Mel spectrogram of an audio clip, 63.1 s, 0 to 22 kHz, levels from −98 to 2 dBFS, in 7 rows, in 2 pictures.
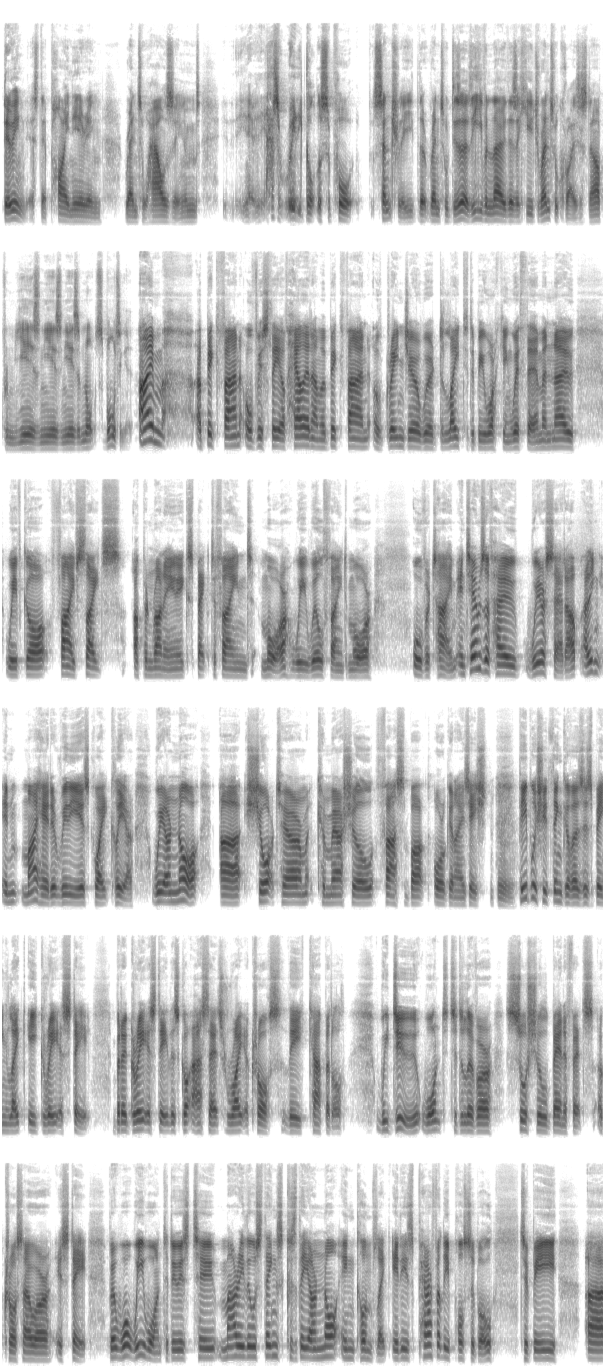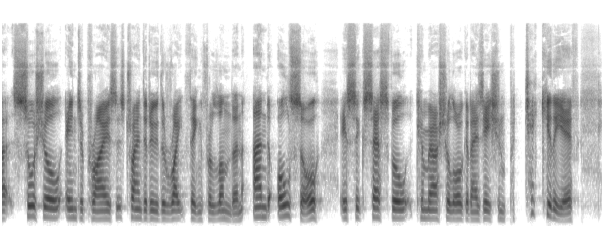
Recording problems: thin; very; fading below 400 Hz

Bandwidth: 14.5 kHz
